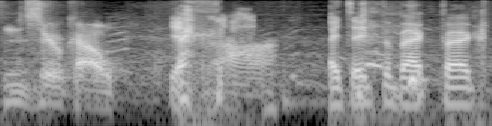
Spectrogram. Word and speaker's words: Nezuko: pronounced Nezuko.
